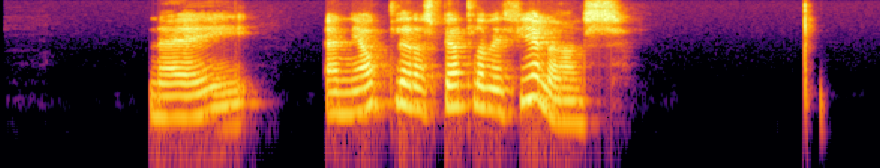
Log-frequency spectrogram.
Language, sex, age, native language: Icelandic, female, 50-59, Icelandic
